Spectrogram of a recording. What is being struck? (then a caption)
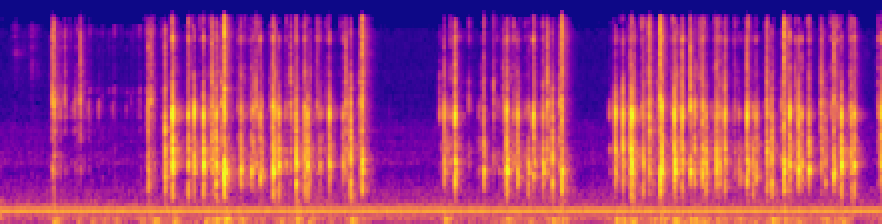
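Plastic mechanical keyboard. Fingertips of both hands type on a white mechanical computer keyboard with plastic keycaps, producing quick, bright, clicky keystrokes. The typing comes in three bursts separated by short pauses, over a faint steady low hum.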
